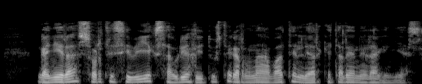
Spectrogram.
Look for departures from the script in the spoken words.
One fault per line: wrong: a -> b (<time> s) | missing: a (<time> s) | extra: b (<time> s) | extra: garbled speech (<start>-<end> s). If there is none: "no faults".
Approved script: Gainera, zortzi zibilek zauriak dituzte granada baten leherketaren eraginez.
no faults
